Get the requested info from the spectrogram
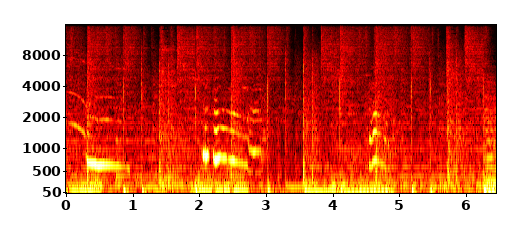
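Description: Brittany spaniel giving three short whining cries, each falling in pitch: one near the start, one about two seconds in, and a brief one about four and a half seconds in. Music plays underneath.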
